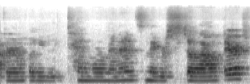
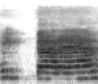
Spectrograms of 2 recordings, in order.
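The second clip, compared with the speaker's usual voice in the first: put-on shouted holler, higher; 7 semitones higher than usual. Imitating what people holler at the speaker: imitating a catcall holler. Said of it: "They'll holler at me".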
